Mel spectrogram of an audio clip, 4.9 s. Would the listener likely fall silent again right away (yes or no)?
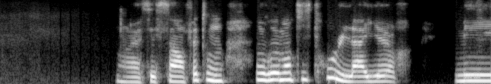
yes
